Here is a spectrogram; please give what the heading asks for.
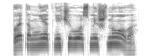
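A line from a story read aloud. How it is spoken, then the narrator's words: Angry interruption. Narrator (Russian): сердито оборвал бородач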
